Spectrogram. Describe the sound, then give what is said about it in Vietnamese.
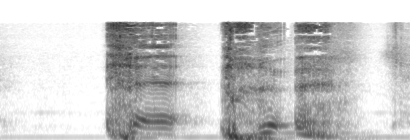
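Harsh coughing and throat clearing from someone walking in, three rough bursts in quick succession, heard alone with no talk. “Kiều Cố dắt theo Giang Quá vừa ho vừa đi tới”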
